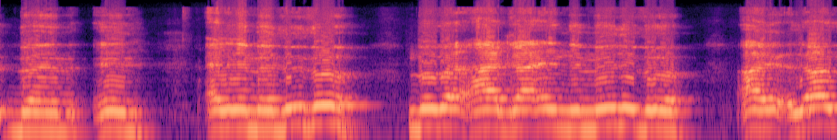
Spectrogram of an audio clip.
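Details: Man with cerebral palsy speaking; no specific speech disorder named; dysarthria.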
